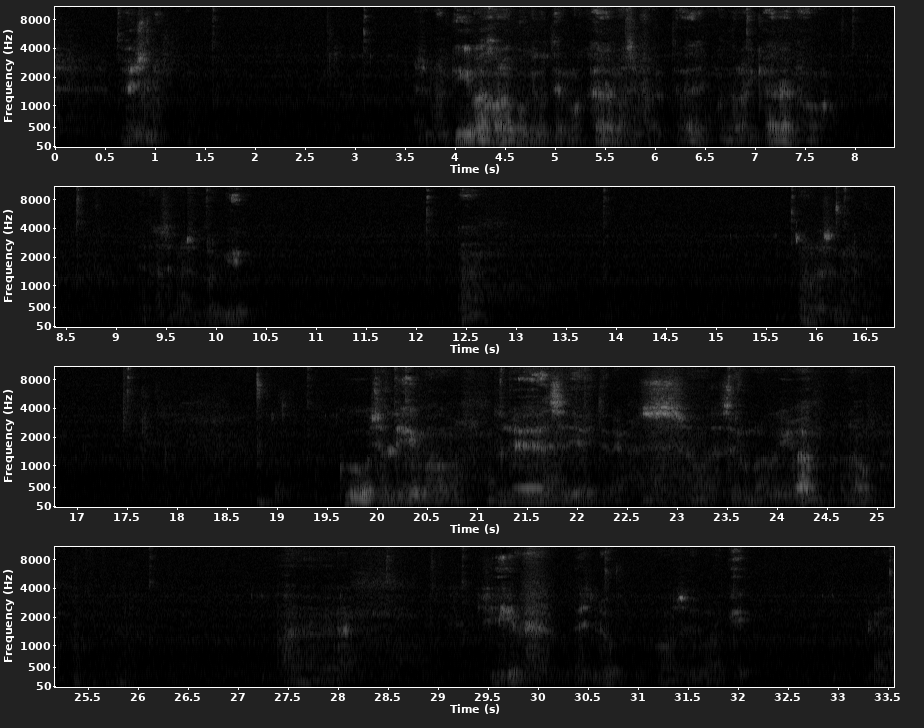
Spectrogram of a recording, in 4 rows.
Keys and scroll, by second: 21.2 3.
